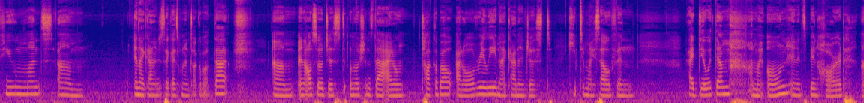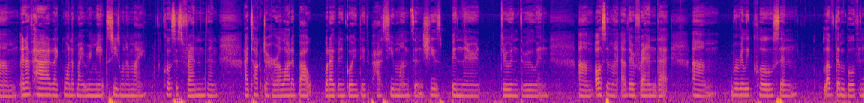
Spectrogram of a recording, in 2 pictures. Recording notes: I'm so sorry for the wind sounds, aghhh I lost my fluffy mic thingy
